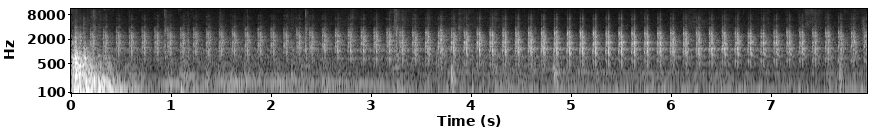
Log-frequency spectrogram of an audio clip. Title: M4 ticking noise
